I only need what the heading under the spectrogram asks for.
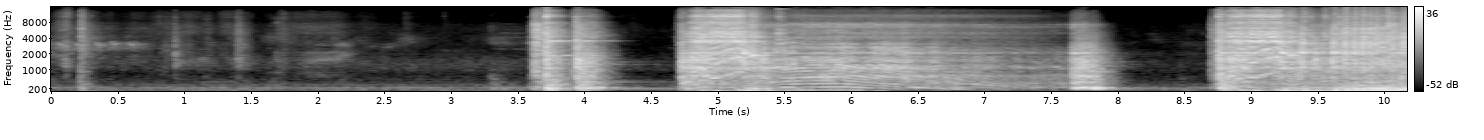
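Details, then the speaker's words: Wheel Horse Lawn Ranger Tecumseh engine with suspected carburetor issues, fed starting fluid: catches in short bursts, revs briefly and dies, then fires again; runs only on starting fluid, pointing at the fuel system. "Well, that's what we were after. All right. Well, she starts, she runs. So, I got to figure out a fuel system."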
